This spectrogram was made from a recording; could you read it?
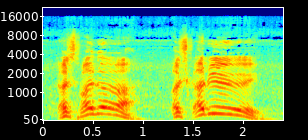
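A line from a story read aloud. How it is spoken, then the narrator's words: Shouted. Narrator (Russian): крикнул им Самойленко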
